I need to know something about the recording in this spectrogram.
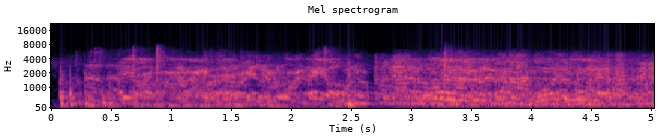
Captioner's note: players chattering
